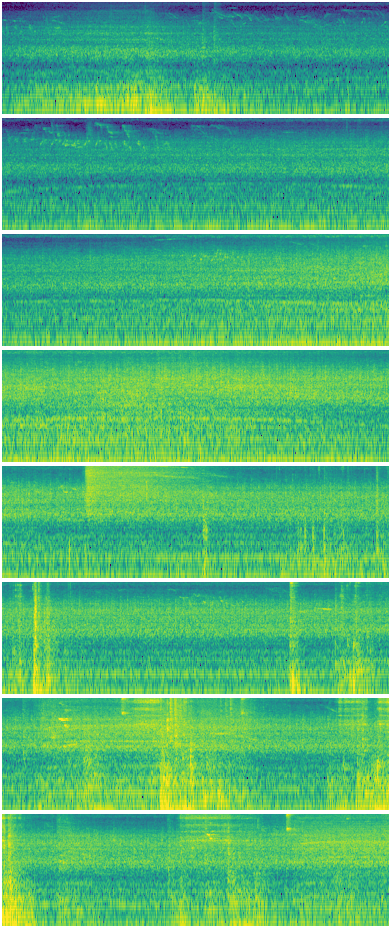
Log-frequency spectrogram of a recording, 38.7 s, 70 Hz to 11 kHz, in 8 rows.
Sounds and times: garden rubbish is collected by a special truck 3.0 - 38.7

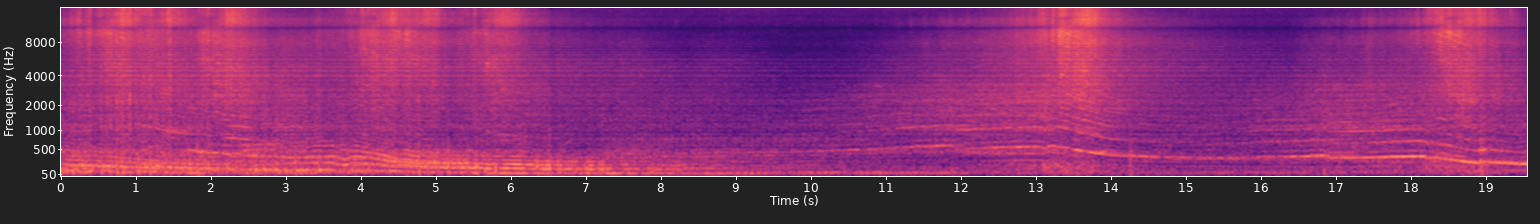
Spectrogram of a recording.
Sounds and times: Superbikes 0.0 - 19.5

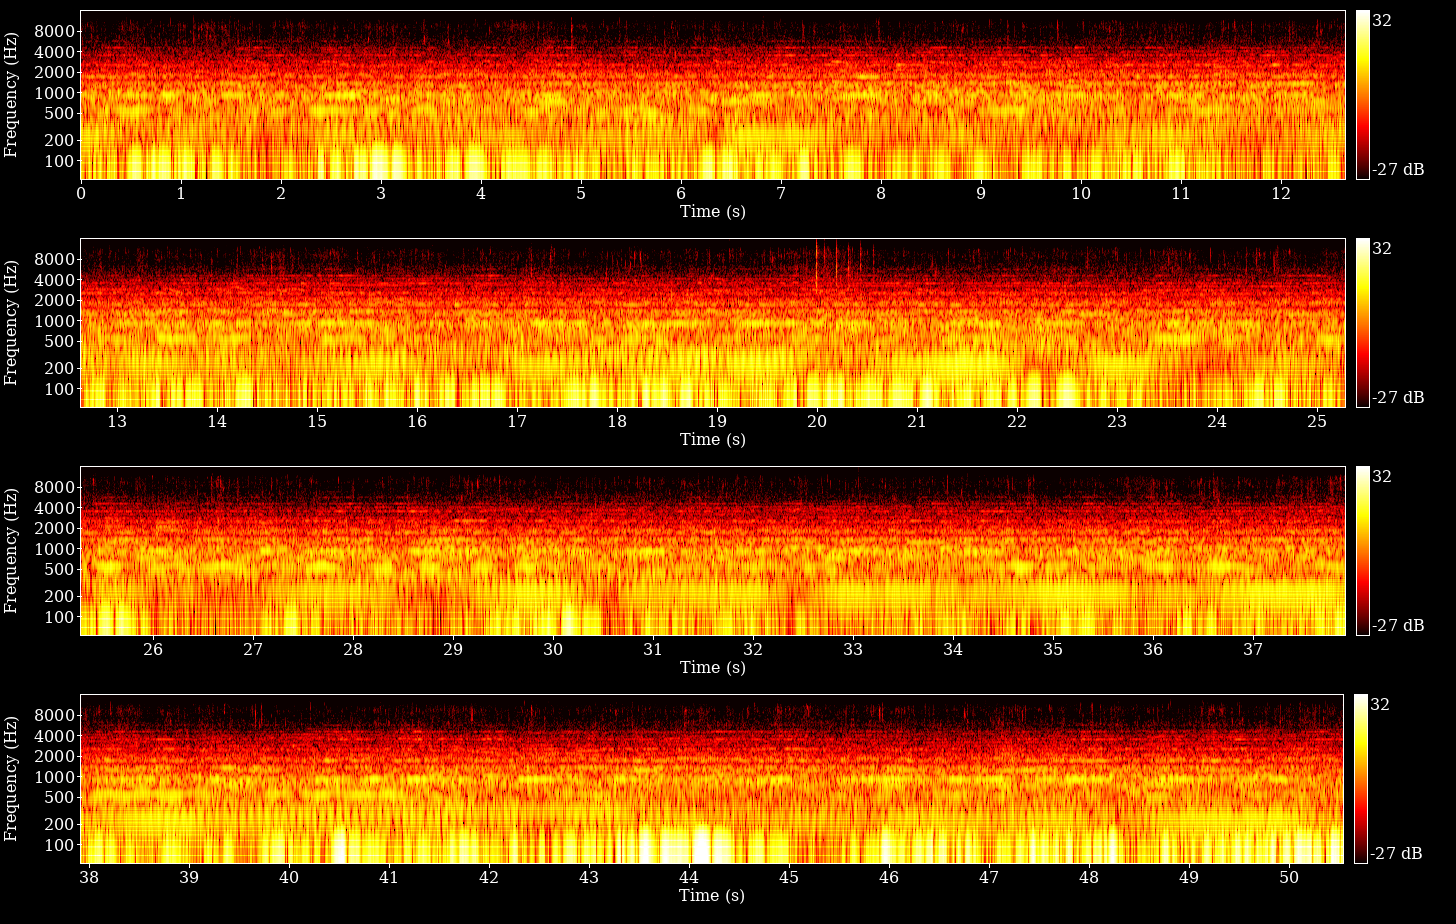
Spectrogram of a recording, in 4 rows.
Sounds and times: noon bells 0.0 - 50.5

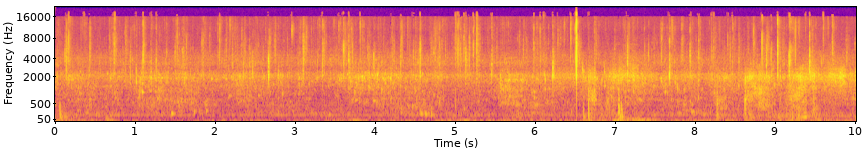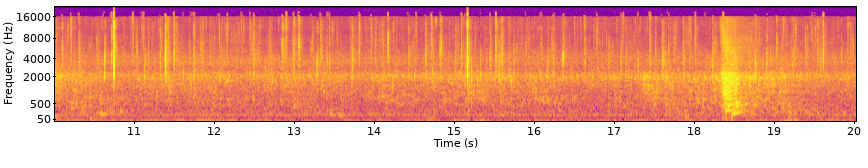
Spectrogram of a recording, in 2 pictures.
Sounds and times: Water 0.0 - 20.0

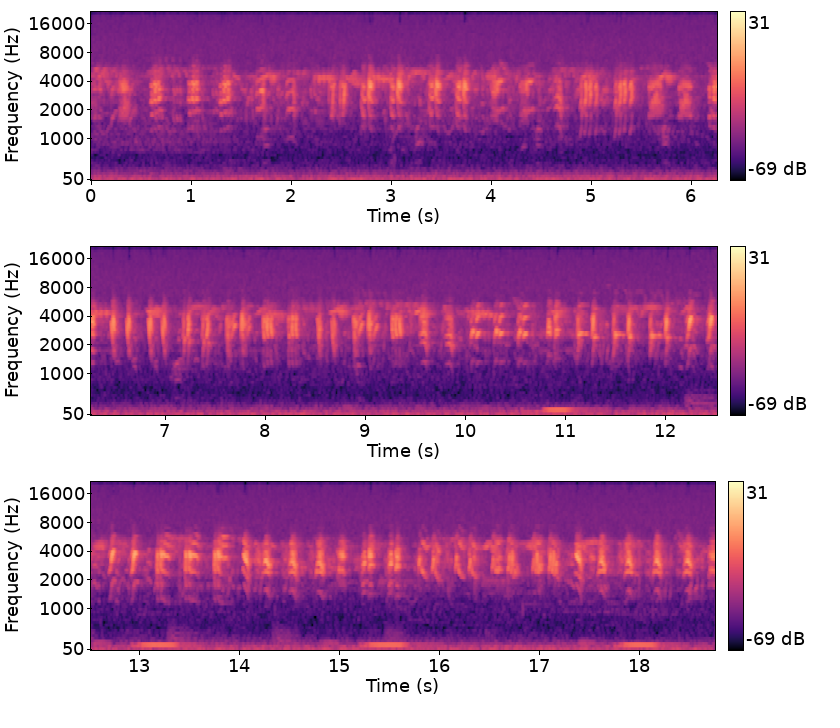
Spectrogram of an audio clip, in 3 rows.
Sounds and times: pheasant 0.0 - 18.7
coot 12.2 - 16.1
coot 17.4 - 18.7

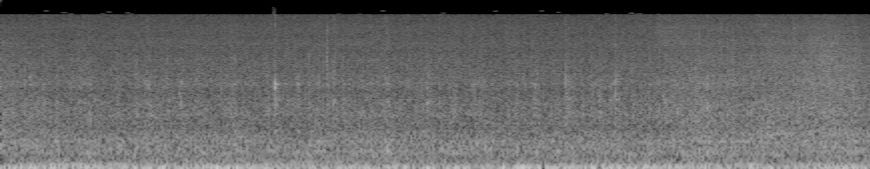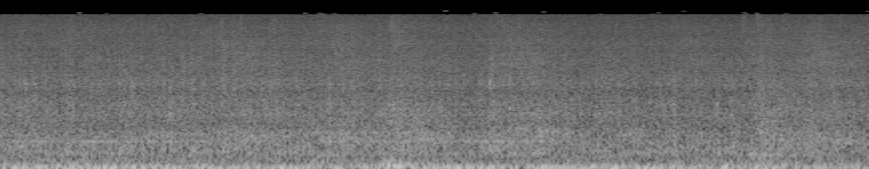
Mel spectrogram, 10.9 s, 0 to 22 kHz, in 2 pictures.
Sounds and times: Rain on skylight 0.0 - 10.8

